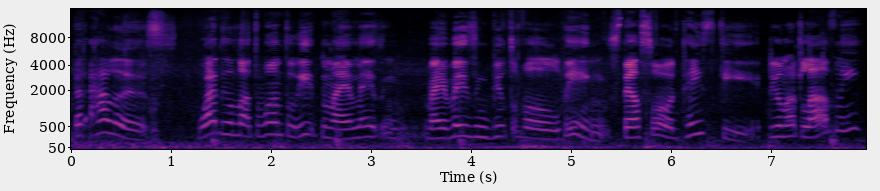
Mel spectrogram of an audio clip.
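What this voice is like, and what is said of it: Weird put-on Italian voice. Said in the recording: “why are you doing that weird Italian voice? ... is that Italian?”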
